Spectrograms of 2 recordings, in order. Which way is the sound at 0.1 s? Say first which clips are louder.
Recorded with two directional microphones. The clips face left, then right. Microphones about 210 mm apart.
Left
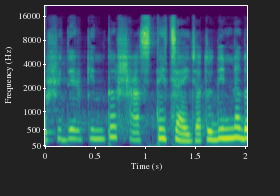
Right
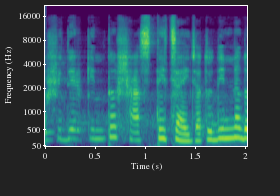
Left 11 dB; 40° left (ahead or behind).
